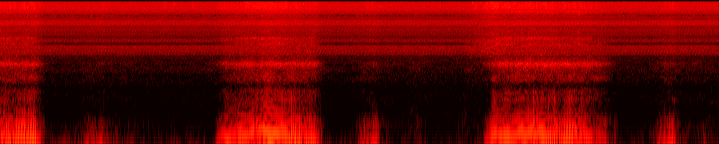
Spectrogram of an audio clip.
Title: The Wife snoring in bed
